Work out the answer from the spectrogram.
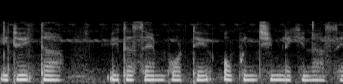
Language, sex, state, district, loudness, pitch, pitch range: Nagamese, female, Nagaland, Dimapur, -18 LUFS, 210 Hz, 205-215 Hz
